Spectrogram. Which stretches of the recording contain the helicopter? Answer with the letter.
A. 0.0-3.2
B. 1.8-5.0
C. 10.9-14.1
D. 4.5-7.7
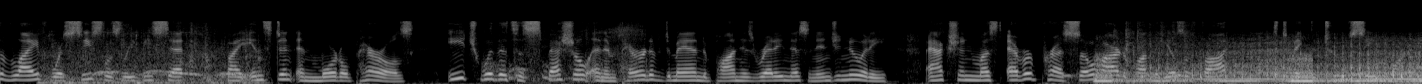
C.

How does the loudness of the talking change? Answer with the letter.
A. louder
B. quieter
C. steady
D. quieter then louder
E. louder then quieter
C.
